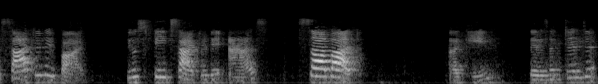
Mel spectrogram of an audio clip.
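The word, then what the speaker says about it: sábado: Now you must notice that on the 'A' there is a tilde accent as well as when we spell 'a', it is stressed a bit. So, it will be Saab-aado,double stress on the letter A.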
